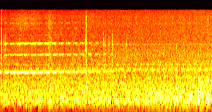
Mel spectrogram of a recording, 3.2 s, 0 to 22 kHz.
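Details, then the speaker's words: 1990s Sharp stereo system CD deck: a thin, steady high squeal over light ticking that then fades. The owner suspects a slipping drive belt but cannot see a belt inside; unconfirmed. "know if you heard that squealing that actually sounds like a belt so don't know if this is gonna be belt driven or gear driven"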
